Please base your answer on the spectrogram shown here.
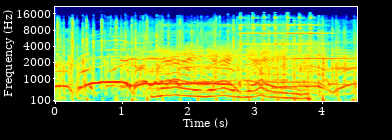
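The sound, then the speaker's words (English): A crowd applauds steadily with dense, continuous clapping, while loud cheers and whoops rise and fall over it for the full few seconds. “That was a crowd of people.”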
